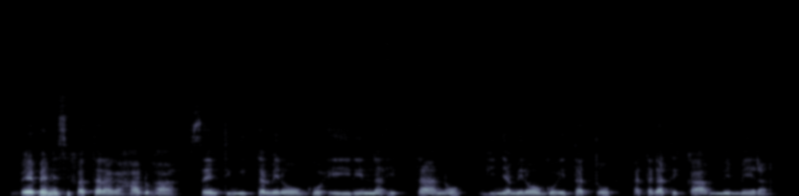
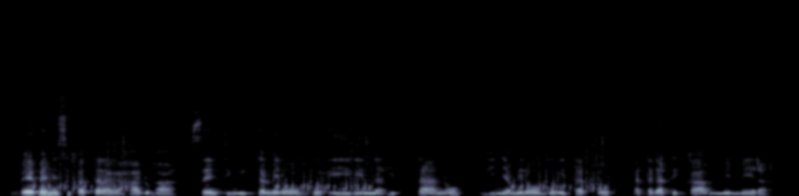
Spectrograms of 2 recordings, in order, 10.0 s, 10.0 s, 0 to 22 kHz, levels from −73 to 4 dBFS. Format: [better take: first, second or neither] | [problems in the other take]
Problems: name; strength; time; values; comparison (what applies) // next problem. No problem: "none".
first | noise reduction (classical method Wiener filter)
